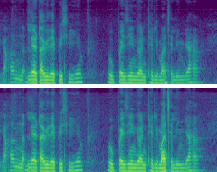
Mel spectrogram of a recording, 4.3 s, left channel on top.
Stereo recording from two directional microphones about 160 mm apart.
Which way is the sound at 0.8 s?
5° left (ahead or behind).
